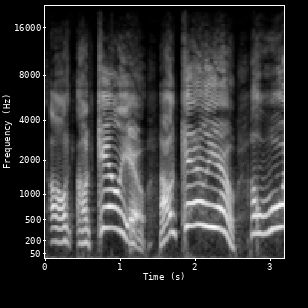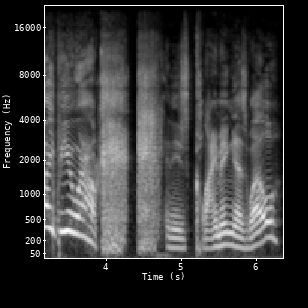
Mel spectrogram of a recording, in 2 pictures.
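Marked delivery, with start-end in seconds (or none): 0.1-3.9 high, loud screaming threats; berserk rage. Acted. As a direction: scream each threat in frenzy.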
